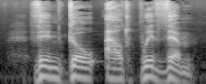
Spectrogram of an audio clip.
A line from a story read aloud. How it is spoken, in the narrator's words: Drizzt yelled at him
